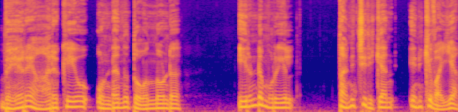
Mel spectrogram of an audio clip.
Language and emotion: Malayalam, fearful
